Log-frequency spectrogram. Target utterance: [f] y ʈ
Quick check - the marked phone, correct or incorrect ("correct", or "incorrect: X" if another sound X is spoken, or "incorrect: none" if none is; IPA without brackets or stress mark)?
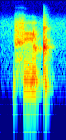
correct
